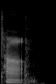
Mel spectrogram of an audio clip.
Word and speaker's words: Tam: Tom with an a is it pronounce Tam that no it's pronounced Tom like that well it's it's like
